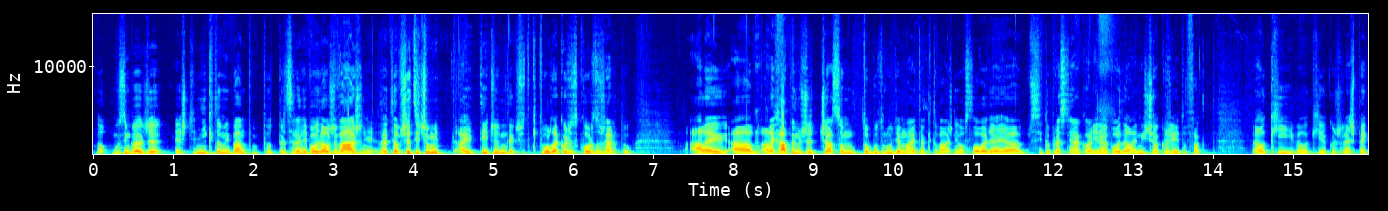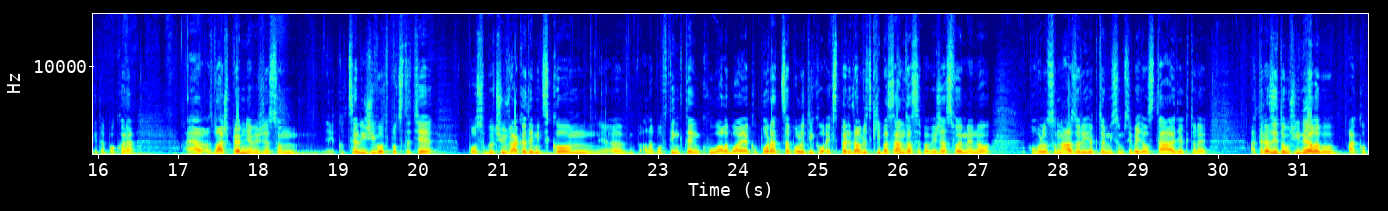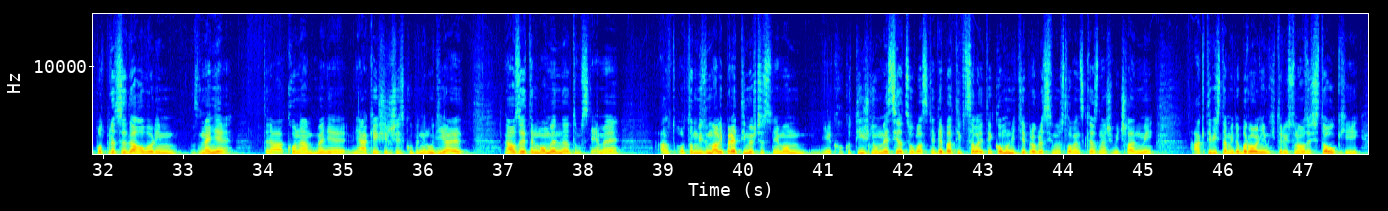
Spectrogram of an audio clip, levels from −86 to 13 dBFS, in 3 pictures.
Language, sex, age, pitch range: Slovak, male, 30-49, 105-120 Hz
